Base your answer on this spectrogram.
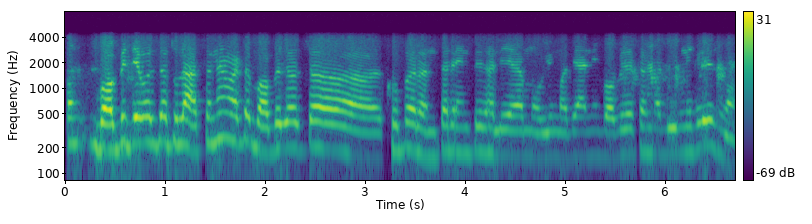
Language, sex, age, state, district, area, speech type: Marathi, male, 18-30, Maharashtra, Thane, urban, conversation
